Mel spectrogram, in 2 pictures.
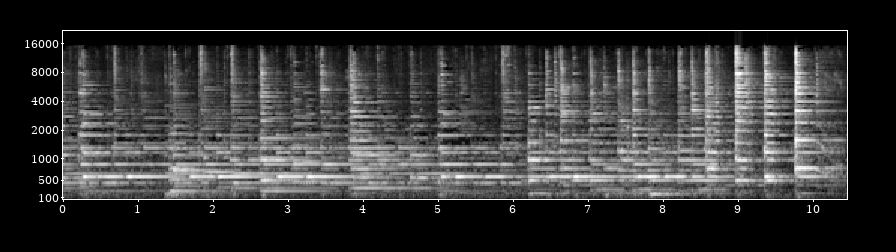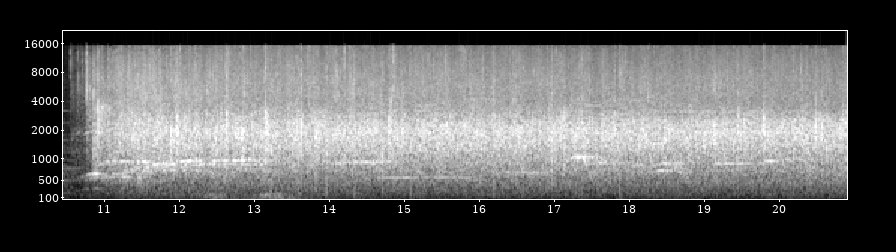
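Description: Quartet of acoustic guitars playing the last bars of a waltz, ending on a few sharp strummed chords about halfway through. Audience applause breaks out right after and continues steadily.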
